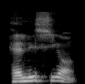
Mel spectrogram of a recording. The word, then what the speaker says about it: halcyon: और हेलिसियन, ये स्पेलिंग गलत है बच्चे, HALCYON है।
